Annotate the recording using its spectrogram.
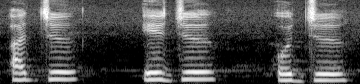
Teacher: ساکن ہونے کی صورت میں جیم پہ قلقلہ ہوگا، یعنی کہ آواز پلٹے گی یا باؤنس کرے گی۔ اج، اج، اج، یعنی کہ جیم حروف قلقلہ میں سے ایک حرف ہے۔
